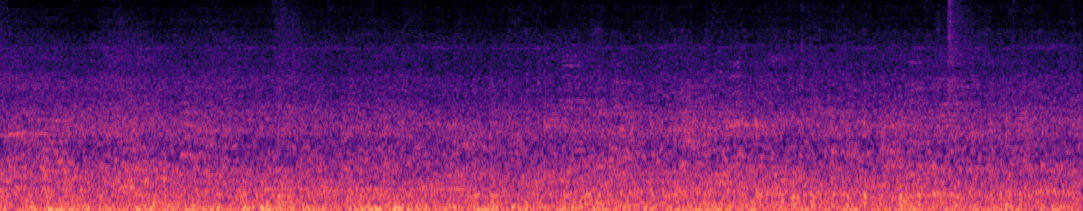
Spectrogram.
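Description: Escalator running with a steady low rumble, under a murmur of background voices.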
